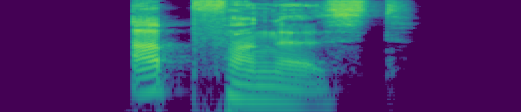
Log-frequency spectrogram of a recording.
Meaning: second-person singular dependent subjunctive I of abfangen
- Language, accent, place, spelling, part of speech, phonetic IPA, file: German, Germany, Berlin, abfangest, verb, [ˈapˌfaŋəst], De-abfangest.ogg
